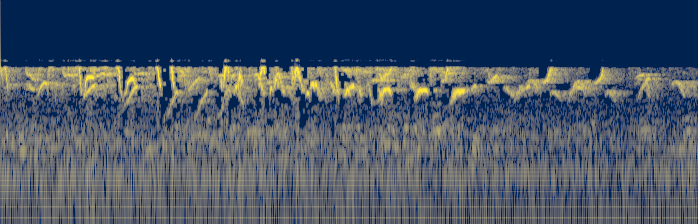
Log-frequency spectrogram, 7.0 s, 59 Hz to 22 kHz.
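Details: Contest-winning caged greater green leafbird, first in class 11 at a singing competition, rattling off fast sweeping whistles and sharp chips about three per second, the phrases shifting pitch and easing slightly toward the end.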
